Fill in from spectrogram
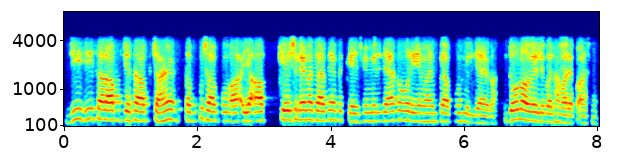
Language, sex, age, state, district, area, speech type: Urdu, male, 18-30, Uttar Pradesh, Saharanpur, urban, conversation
